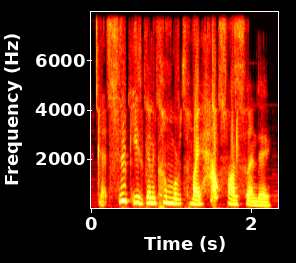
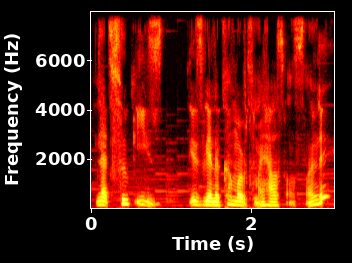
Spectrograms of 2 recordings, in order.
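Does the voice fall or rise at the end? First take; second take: fall; rise. First: It ends falling, like a statement. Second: It ends rising, like a question.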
